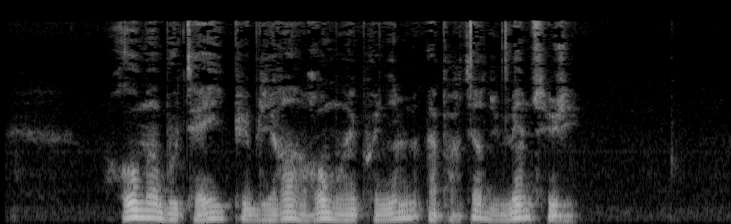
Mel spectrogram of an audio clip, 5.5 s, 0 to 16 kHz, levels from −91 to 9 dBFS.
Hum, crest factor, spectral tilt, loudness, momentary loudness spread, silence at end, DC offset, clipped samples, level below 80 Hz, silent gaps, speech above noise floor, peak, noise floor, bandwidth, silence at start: none; 20 dB; -6.5 dB/octave; -28 LUFS; 8 LU; 1.2 s; under 0.1%; under 0.1%; -44 dBFS; none; 42 dB; -8 dBFS; -69 dBFS; 11.5 kHz; 0.9 s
